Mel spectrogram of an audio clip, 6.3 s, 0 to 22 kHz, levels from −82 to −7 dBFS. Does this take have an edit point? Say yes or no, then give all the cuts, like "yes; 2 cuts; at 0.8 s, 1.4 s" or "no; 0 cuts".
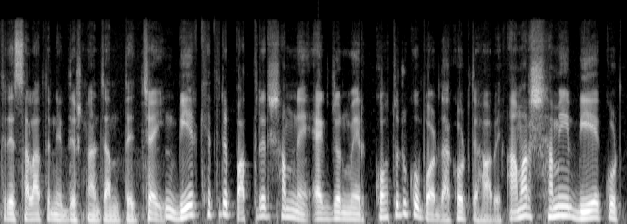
yes; 2 cuts; at 1.7 s, 5.0 s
